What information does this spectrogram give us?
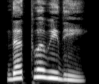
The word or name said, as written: ತತ್ವವೇತ್ತ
